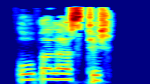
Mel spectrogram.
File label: "oberlastig", German; adjectives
